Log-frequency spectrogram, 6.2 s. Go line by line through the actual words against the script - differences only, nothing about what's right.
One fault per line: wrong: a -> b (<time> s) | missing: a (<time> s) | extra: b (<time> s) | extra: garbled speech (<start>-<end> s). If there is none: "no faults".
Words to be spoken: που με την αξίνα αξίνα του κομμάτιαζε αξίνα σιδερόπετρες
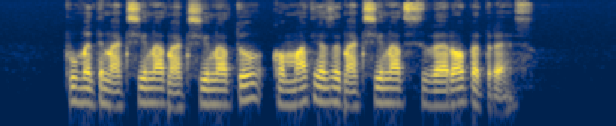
no faults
